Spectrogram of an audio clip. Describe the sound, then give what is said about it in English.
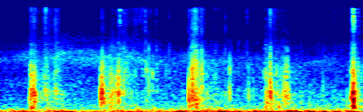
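Footsteps crunch over bleached white limestone rocks and boulders while hiking up a dry wash, several firm steps at an unhurried, slightly uneven pace, fairly faint and with no talking. “We hike up a dry wash of bleached white limestone rocks and boulders along the trail to Devil's Hall.”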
